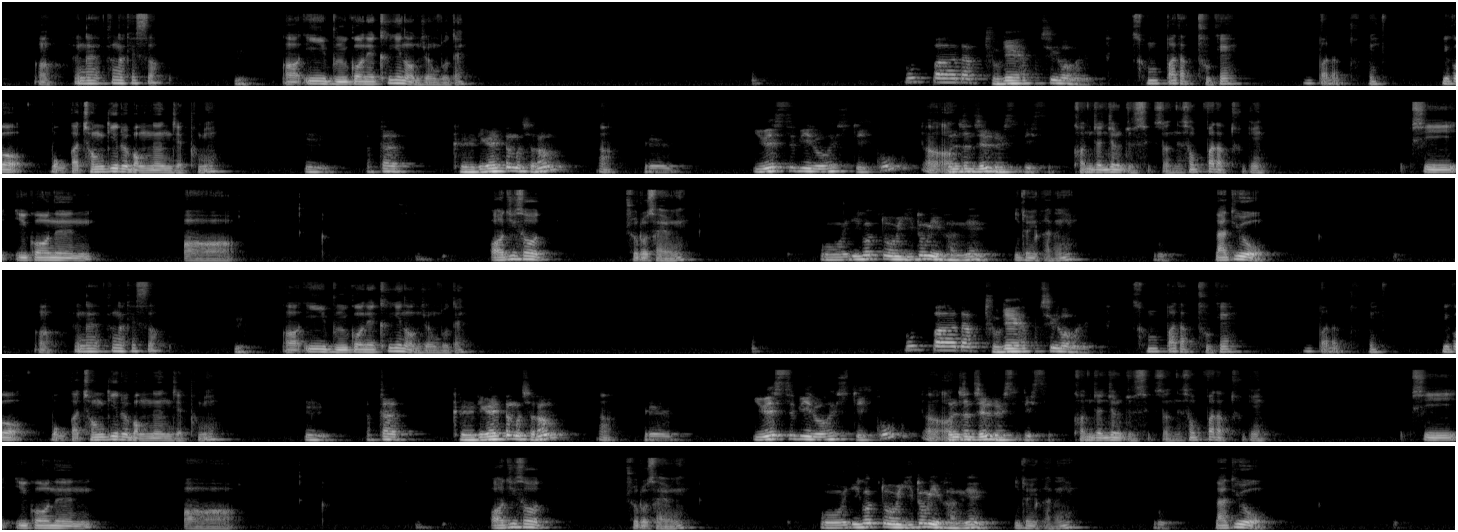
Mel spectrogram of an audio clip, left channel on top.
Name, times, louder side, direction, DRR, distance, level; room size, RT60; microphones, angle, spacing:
voice 1, 0.3-1.6 2.8-4.6 11.3-12.3 13.0-13.4 13.7-13.8 14.4-14.8 15.0-16.7 20.5-20.7 23.7-24.1 25.3-27.2 28.6-30.0 30.9-31.4 34.0-34.6 35.3-35.9 39.2-39.8 41.2-41.7, left 2 dB, 20° left, 0.5 m, -28 dB
voice 2, 9.0-10.9 13.3-13.4 17.6-17.8 18.3-18.6 19.1-20.2 21.0-21.3 22.1-23.5 24.0-24.9 37.3-39.0 40.6-40.8, right 1 dB, 35° right, 0.9 m, -25 dB
7.0 x 4.1 x 6.1 m
head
